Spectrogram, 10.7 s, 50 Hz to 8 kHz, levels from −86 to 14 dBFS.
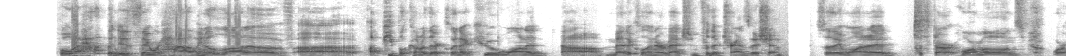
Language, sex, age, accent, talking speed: English, male, 20-39, American, 175 wpm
